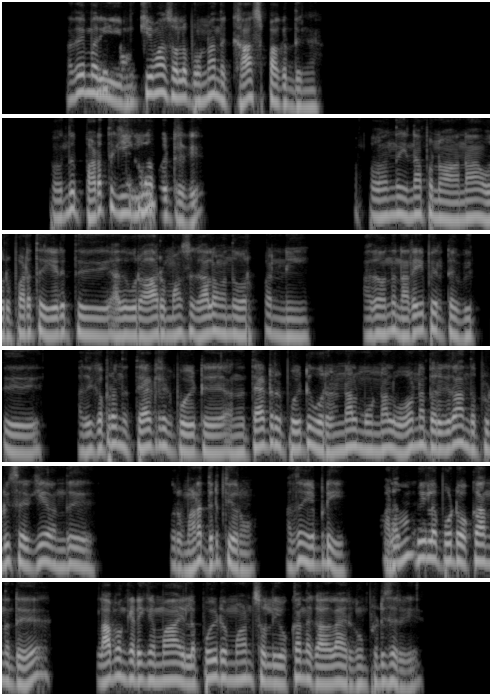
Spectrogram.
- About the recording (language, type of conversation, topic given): Tamil, podcast, சிறு கால வீடியோக்கள் முழுநீளத் திரைப்படங்களை மிஞ்சி வருகிறதா?
- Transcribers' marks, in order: in English: "ஈக்வோலா"; in English: "ஒர்க்"; in English: "தியேட்டருக்கு"; in English: "ப்ரொடியூசருக்கே"; in English: "ப்ரொடியூசருக்கு"; other noise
